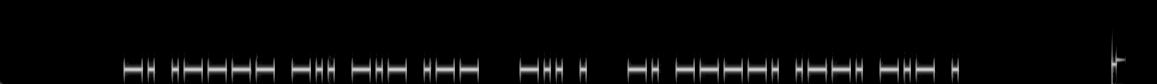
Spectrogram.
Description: Morse code, heard as a keyed tone, about 20 wpm, 700 Hz. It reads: N1DKW DE N9PKE
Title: USA Callsign DE Callsign - 5 Characters - 20wpm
